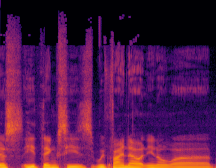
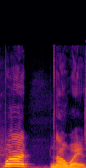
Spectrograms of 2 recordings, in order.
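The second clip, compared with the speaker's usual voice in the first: feigned surprise; 6 semitones higher than usual. Retold or imitated. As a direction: act as if you had no idea. Repeats suspect's feigned shock sound bite.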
